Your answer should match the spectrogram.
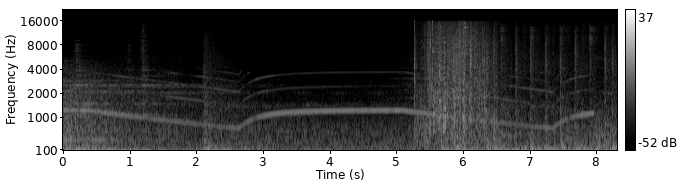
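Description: A siren-like sound effect: one tone that slides slowly down, swoops quickly back up and holds, then slides down and swoops up again, over a low rumble. A loud burst of noise cuts in about five seconds in.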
